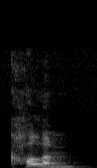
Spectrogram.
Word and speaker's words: column: a song that you sing in church him column column that's it the letter p can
